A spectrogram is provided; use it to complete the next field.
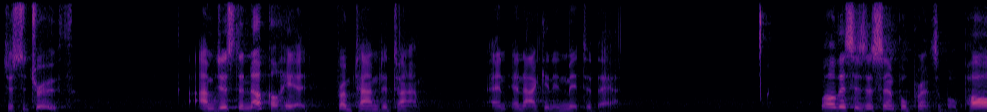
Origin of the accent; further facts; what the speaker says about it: Texas, United States; I grew up in Southeast Texas, and I've been on a mini and turnip truck, and I fell off a few, but it wasn't yesterday.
